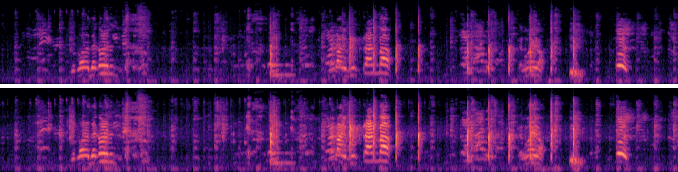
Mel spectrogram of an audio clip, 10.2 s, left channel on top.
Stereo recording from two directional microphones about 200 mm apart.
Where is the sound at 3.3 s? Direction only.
35° left (ahead or behind).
